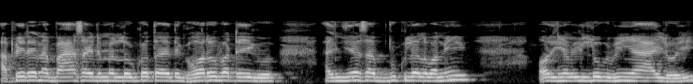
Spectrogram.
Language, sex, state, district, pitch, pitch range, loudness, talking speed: Bhojpuri, male, Bihar, Muzaffarpur, 175 Hz, 165-180 Hz, -14 LUFS, 215 wpm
